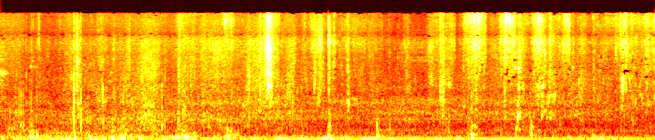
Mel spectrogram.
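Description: Wind rumbling on the microphone, with scattered small clicks and light water sloshing while a hooked carp is played in on rod and reel.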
